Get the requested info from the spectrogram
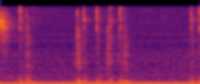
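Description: A few light computer keyboard keystrokes in small scattered clusters, over a steady low hum.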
